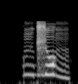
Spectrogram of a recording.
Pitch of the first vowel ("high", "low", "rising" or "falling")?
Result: falling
